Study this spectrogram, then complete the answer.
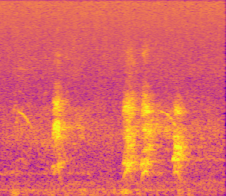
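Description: Dutch Shepherd dogs barking a few times at a distance, quiet short barks and yips spaced out over faint outdoor background noise.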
